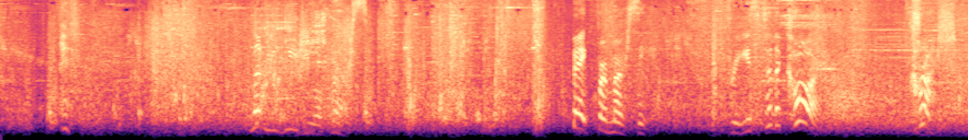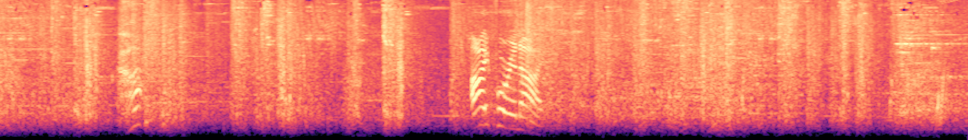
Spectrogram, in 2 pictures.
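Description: Magical blasts and sword strikes crackle and boom in quick succession.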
